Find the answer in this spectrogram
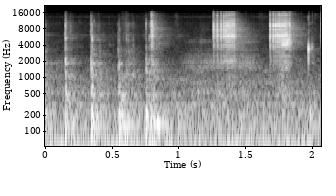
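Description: The metal film advance dial of a Mamiya Six Automat folding camera being spun clockwise by hand as it screws back onto the body: an irregular run of small ratcheting clicks, then two short scraping sounds in the second half.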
